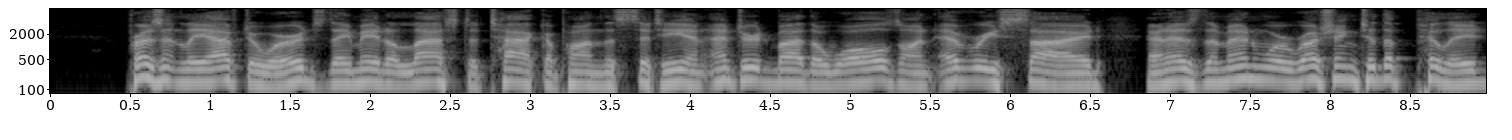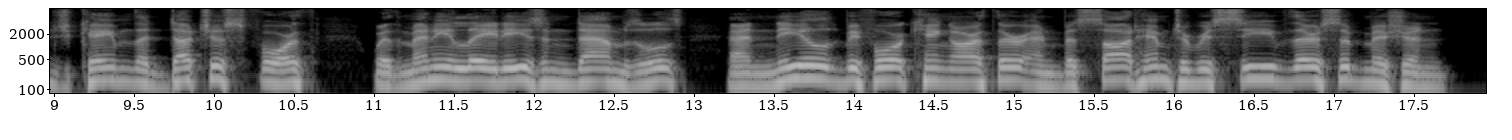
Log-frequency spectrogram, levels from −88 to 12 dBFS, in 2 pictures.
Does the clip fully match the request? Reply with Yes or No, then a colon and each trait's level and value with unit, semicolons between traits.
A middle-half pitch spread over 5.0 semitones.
No: average, 3.7 semitones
